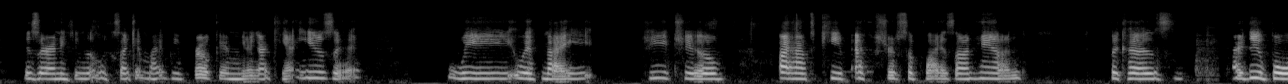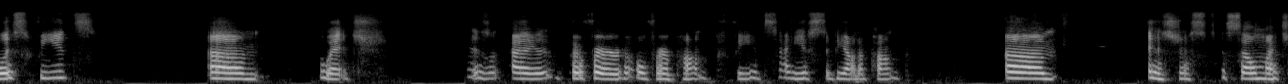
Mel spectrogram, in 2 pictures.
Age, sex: 20-39, female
